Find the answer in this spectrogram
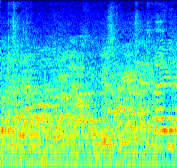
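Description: People talking amid crowd chatter in a large hall, over a steady low hum.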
